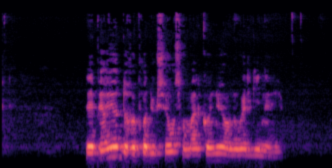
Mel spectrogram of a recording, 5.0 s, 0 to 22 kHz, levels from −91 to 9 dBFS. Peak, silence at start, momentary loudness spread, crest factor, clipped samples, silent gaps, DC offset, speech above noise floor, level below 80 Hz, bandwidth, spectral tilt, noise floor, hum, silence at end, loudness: -8 dBFS; 1.3 s; 12 LU; 18 dB; under 0.1%; none; under 0.1%; 45 dB; -86 dBFS; 17 kHz; -3 dB/octave; -68 dBFS; none; 0.8 s; -24 LUFS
